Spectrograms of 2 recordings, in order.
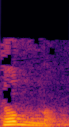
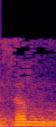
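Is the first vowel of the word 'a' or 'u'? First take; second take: u; a. First: The first vowel is a rounded 'u' sound. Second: The first vowel is an open 'a' sound. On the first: The speaker calls it wrong. "كثير من الناس الآن صار ينطقها قال ثم، ... خطأ" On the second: The speaker calls it right. "والنيم مفتوحة دائما"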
